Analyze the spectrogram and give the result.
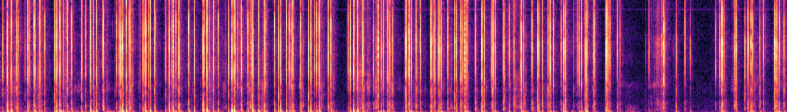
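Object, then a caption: Quilted fabric pencil case. A pink quilted, padded fabric pencil case is held in front of a microphone and tapped and scratched with long nails. The result is a rapid, dense stream of soft, muffled thumps with scratchy, crackling texture, heavy in the low end with quick-decaying hits and a slightly sparser patch near the end.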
